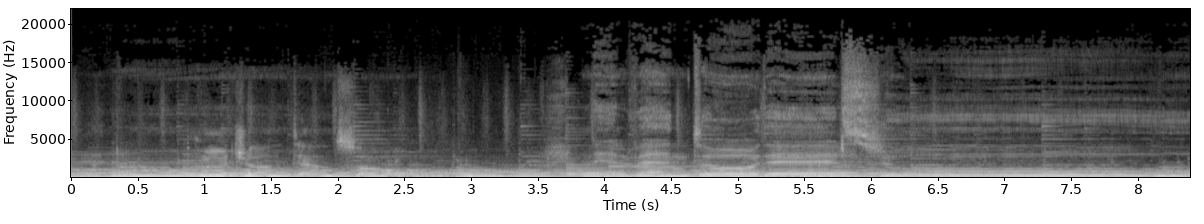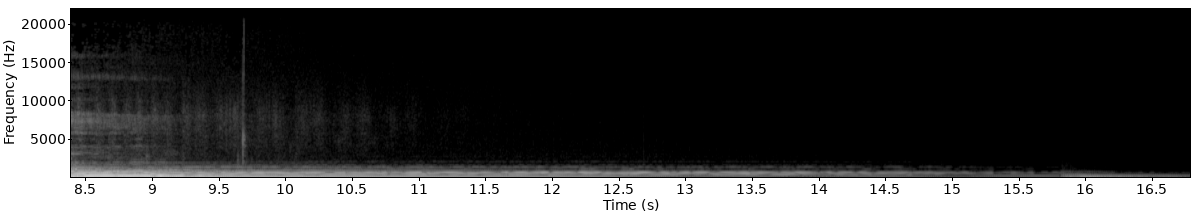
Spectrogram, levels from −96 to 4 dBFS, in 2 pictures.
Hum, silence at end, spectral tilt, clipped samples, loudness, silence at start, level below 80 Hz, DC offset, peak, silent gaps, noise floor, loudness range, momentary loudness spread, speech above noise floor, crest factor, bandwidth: none; 3.3 s; -7 dB/octave; under 0.1%; -20 LUFS; 0 s; -36 dBFS; under 0.1%; -4 dBFS; none; -63 dBFS; 19 LU; 20 LU; 45 dB; 16 dB; 16.5 kHz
